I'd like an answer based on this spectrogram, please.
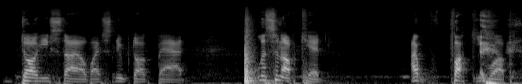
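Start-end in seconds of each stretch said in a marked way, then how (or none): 2.6-5.1 loud, mad, fired-up angry voice. Threatening someone who called an album bad: angry. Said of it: "I'm really mad right now".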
